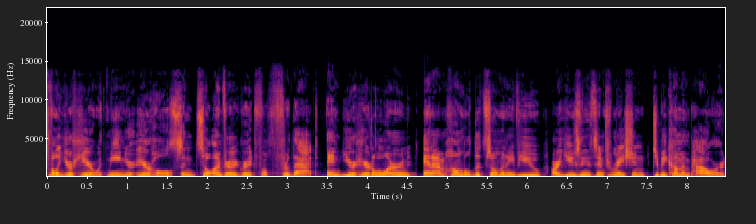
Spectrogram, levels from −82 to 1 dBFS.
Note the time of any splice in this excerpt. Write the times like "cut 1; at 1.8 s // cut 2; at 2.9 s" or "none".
cut 1; at 4.6 s // cut 2; at 6.3 s // cut 3; at 7.5 s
